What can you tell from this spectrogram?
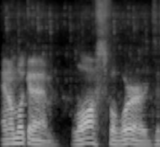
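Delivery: ordinary delivery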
